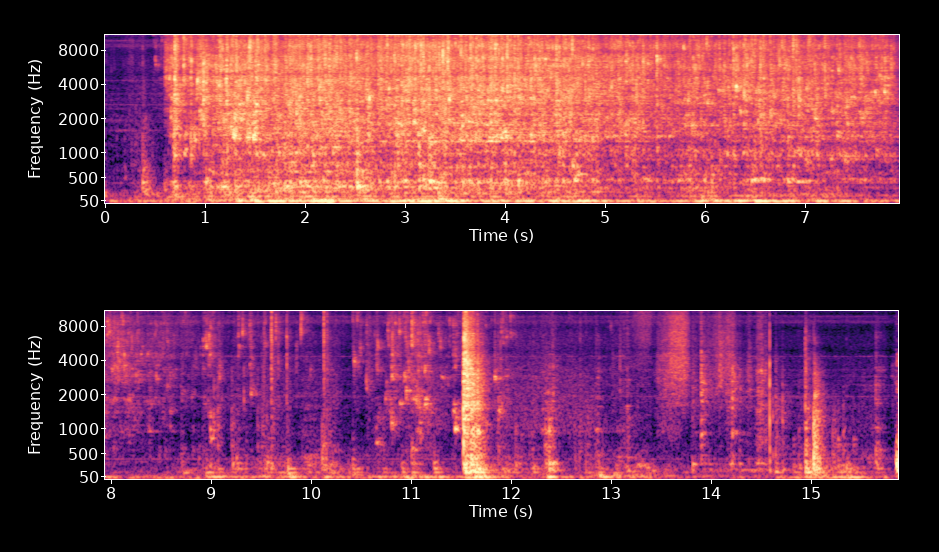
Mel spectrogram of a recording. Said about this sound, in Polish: Teraz nalałbym kilka kubków i wody by już nie było, dlatego też doleję wody do zbiornika na wodę nieprzefiltrowaną.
